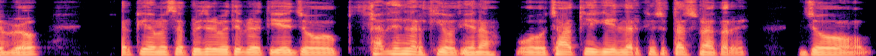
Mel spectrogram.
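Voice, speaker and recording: A young man talks through dating advice in a loose, chatty way, laughing often and switching between Hindi and English. His voice sits at an ordinary pitch and sounds dry and close, with no room around it. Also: darkish tone, no echo. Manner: chatty, addresses listener as bro. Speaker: vlogger giving dating advice. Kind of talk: casual advice monologue.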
